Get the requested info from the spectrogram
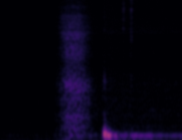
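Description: A short, faint breathy exhale into a desk microphone, then a sharp click with a low hum trailing after it and a fainter second click.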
